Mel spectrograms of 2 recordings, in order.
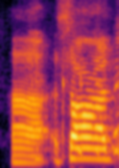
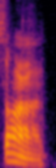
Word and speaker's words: Sauron: I name incorrectly uh sain sain uh sron however you want to pronounce it s San saon or san however you kind cool like but that no it's Sauron just okay well no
